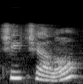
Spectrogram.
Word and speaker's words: Ciarciello: We have Mike Cicello, that's spelled Ciarciello, and Mike lives and works in Montreal.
